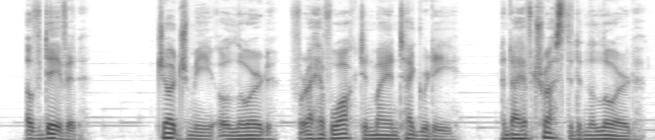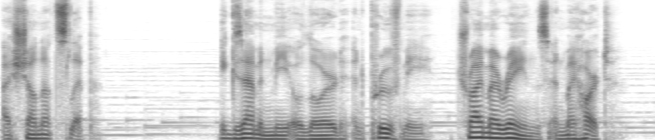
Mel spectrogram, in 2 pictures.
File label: poetry and prayer psalm english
